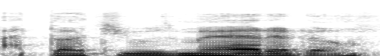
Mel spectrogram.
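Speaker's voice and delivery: put-on whisper. Retelling what the mother said while getting in the car: imitating a whisper. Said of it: "my mother whispers to me".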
